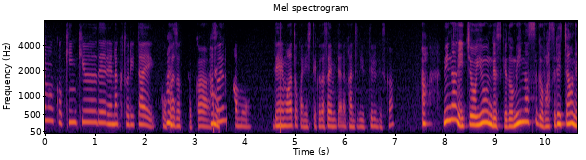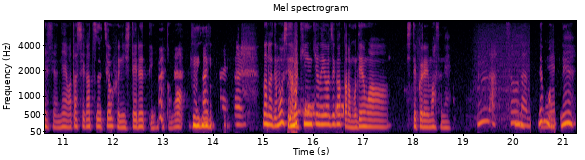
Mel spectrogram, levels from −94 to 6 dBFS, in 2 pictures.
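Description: Between 2.74 and 3.83 s the sound dips sharply in pieces, falling by roughly 40 dB over about a third of a second in total. This is speech suppressed in double talk. The likely cause is that both sides spoke at once and the echo canceller, unable to separate the near talker from loudspeaker echo, turned everything down. The same gapping returns from 11.74 to 14.31 s, with about 0.7 s affected, and from 20.36 to 20.99 s, with about 0.4 s affected.

Inside the first dip, at 3.61 to 3.66 s, a faint delayed copy trails the sound by 312 ms, about 35 dB down. This is echo leak. The likely cause is a far end on loudspeaker whose echo canceller let part of its microphone pickup return. Brief scraps recur at 7.84 to 7.88 s, about 40 dB down, and at 18.08 to 18.22 s. From 15.48 to 16.91 s the echo is actually about 5 dB louder than the direct sound. A quieter tail, about 35 dB down, runs from 19.23 s to the end.

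Short stutters occur at 4.71, 9.75, 14.79 and 19.82 s, each replaying 36 ms of audio. These are overlapping chunks. The audio was handled in 5 s blocks, and each block began 36 ms before the previous one ended, so the seam plays twice and creates a regular hiccup every five seconds.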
